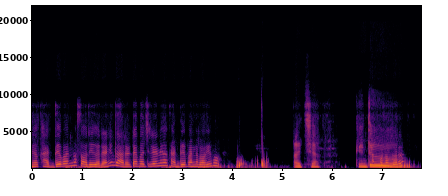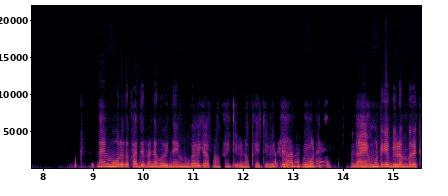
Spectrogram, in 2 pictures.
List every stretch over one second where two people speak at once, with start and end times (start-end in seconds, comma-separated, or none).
none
